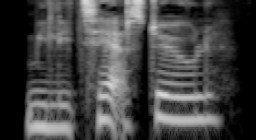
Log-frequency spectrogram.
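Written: MILITÆRSTØVLE

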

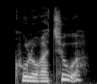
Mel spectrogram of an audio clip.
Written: koloratur

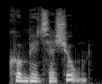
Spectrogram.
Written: kompensation

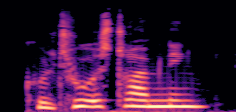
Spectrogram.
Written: kulturstrømning

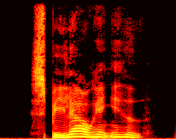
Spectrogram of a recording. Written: spilleafhængighed

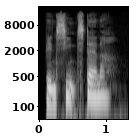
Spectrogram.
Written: benzinstander

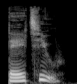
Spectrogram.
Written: dativ

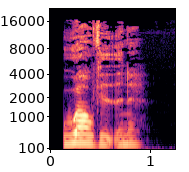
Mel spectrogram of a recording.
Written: UAFVIDENDE

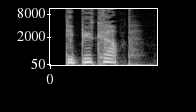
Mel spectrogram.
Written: debutkamp

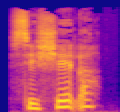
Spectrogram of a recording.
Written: seycheller

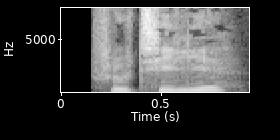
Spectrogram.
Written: flotille

